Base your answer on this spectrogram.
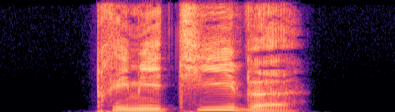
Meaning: inflection of primitiv: 1. strong/mixed nominative/accusative feminine singular 2. strong nominative/accusative plural 3. weak nominative all-gender singular
- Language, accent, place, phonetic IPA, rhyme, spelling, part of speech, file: German, Germany, Berlin, [pʁimiˈtiːvə], -iːvə, primitive, adjective, De-primitive.ogg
